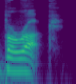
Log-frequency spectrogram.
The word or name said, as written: Baruch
